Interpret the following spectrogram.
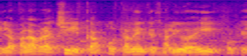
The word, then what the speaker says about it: Chilca: tomó su nombre y los españoles no podían pronunciar chilca con doble L y le quedaron quitaron a él y se quedó así como chica pero acá en chilca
